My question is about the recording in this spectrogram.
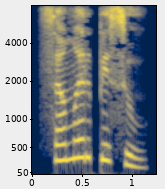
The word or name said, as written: ಸಮರ್ಪಿಸು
